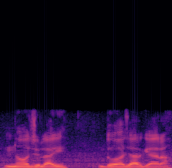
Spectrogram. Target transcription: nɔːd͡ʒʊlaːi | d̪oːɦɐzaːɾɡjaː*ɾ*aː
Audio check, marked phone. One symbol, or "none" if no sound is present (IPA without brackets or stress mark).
ɾ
